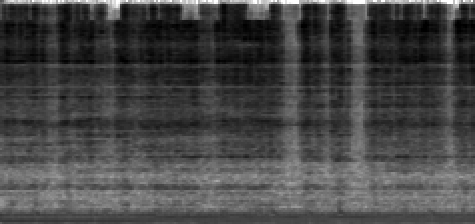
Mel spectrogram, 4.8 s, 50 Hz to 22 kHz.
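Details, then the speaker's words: 2013 BMW 328i xDrive (F30) on a lift, engine running under throttle: steady drone with faint metallic buzzing, an exhaust rattle traced to a mount missing its fixing bow retaining clip. "we found it see that one doesn't have a clip"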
